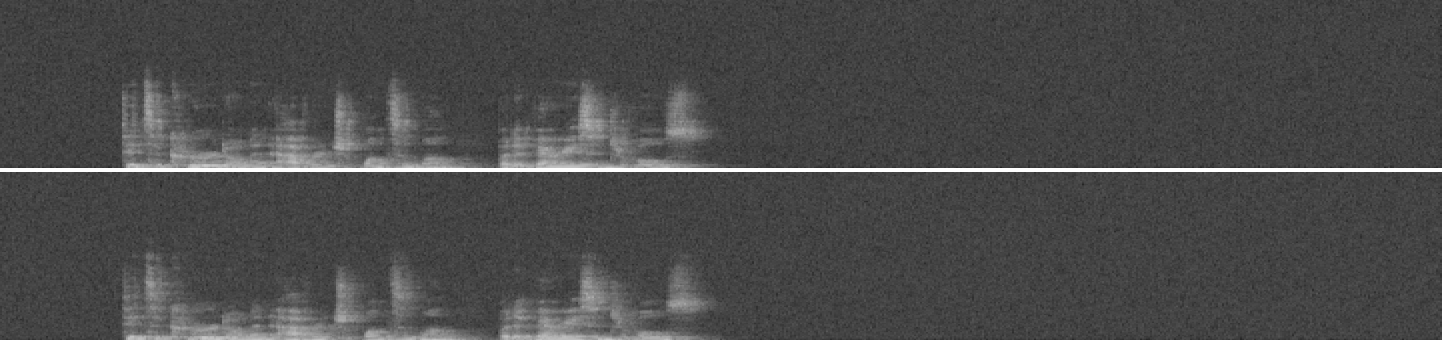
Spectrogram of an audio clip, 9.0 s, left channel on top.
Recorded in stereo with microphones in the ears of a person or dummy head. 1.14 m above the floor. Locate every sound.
0.8 s a woman speaking: 85° left, 4.5 m; by 4.4 s 70° left (ahead or behind), 2.5 m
